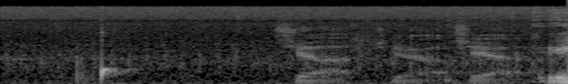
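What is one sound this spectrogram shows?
A man speaks briefly and calmly.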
